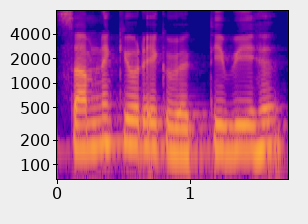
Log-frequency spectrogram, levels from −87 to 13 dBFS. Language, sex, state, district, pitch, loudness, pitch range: Hindi, male, Jharkhand, Deoghar, 155 Hz, -16 LUFS, 150-170 Hz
